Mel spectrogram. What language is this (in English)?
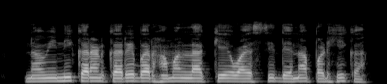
Chhattisgarhi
